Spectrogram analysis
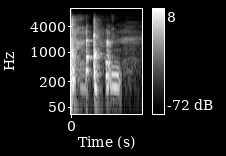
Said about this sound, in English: All right, I'm going to cough.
